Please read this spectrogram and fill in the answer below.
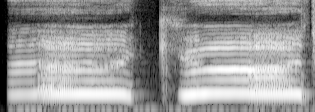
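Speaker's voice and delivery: anguished cry. Real, not acted. Crying, can't stop.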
